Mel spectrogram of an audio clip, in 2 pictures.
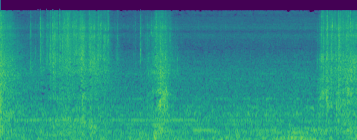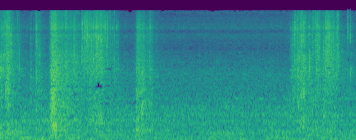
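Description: Plastic snack pouches crinkling in several short bursts as they are handled, set on and taken off a bench scale.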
